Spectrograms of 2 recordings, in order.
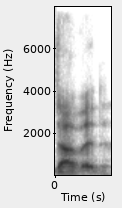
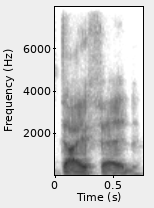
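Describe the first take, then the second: First: The name is said the Welsh way. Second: The name is read by English spelling habits. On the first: "in Welsh, it's pronounced David" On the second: "American readers may read that as die fed"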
